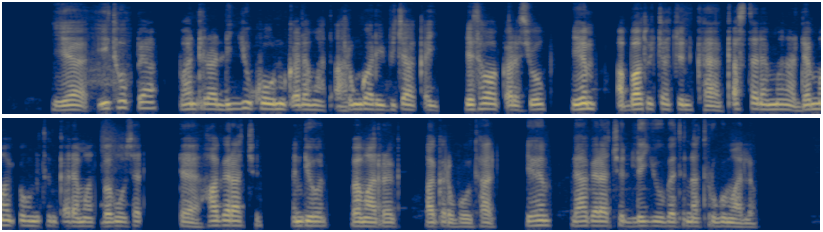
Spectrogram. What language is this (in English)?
Amharic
